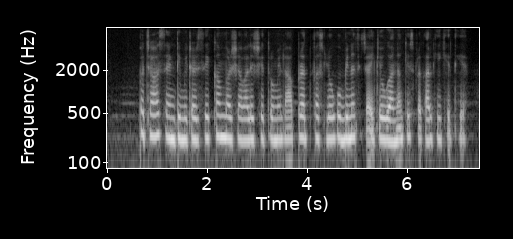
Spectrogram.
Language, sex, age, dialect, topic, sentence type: Hindi, female, 31-35, Hindustani Malvi Khadi Boli, agriculture, question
